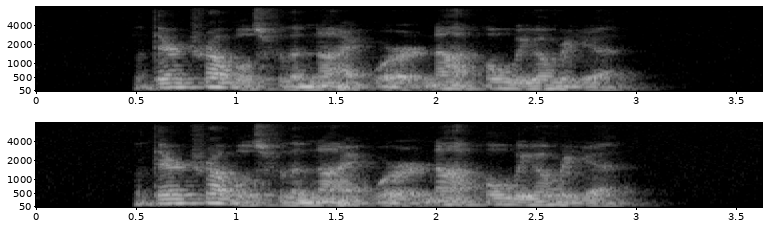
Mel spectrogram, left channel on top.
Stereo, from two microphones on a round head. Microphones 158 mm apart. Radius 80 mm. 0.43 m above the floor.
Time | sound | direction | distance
0.5 | a man speaking | 35° left (ahead or behind) | 1.1 m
